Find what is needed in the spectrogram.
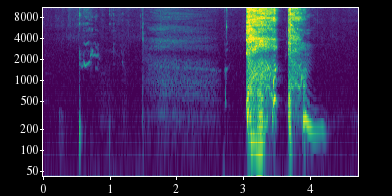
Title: #15 - the weather change has given me a bit of a cough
